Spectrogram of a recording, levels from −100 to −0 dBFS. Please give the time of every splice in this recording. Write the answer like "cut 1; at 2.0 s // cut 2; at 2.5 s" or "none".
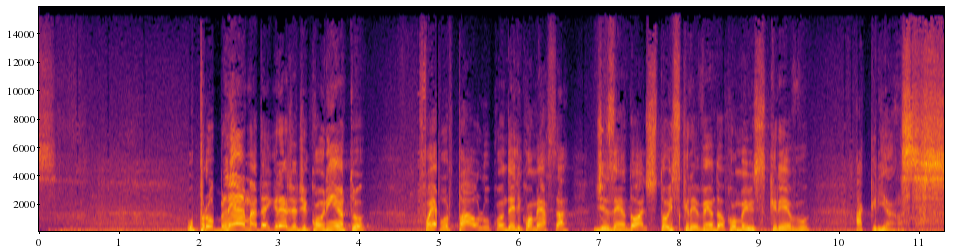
cut 1; at 5.0 s // cut 2; at 7.6 s // cut 3; at 8.6 s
